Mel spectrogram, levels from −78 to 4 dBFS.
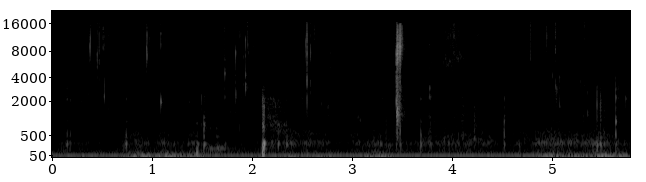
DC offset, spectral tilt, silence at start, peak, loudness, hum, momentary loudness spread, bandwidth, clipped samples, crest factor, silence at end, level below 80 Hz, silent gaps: under 0.1%; -1.5 dB/octave; 0 s; -8 dBFS; -43 LUFS; none; 27 LU; 16.5 kHz; under 0.1%; 40 dB; 0 s; -58 dBFS; none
